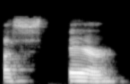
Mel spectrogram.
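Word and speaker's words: ἀστήρ: So the Greek Hebrew definitions from Strong's is aster, pronounced aster, probably from the base of 4766, a star, as strewn over the sky, literally or figuratively, a star.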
